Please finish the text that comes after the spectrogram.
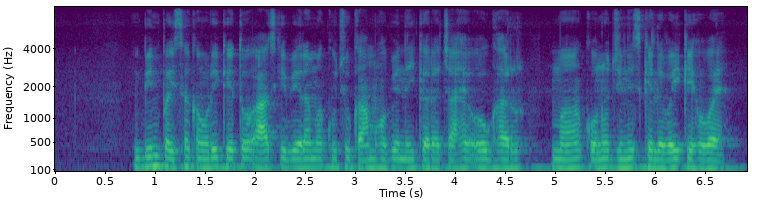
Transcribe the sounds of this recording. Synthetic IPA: bɪnpəɪsakə̃ʊ̃ɽiket̪oʔaːd͡ʒkebeːɾamẽkʊt͡ʃʰukaːmɦoːbenɐɦĩkɐɾet͡ʃaːɦeʔoːɡʱɐɾmẽkoːnod͡ʒɪnɪskeleʋəikeɦoːʋeː

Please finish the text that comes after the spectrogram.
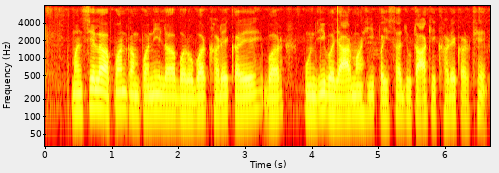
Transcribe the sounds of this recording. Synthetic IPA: mənseləəpənkəmpəniləbəɾobəɾkʰəɽekəɾebəɾpund͡ʒibəd͡ʒaɾmeɦipəɪsad͡ʒuʈakekʰəɽekəɾt̪ʰẽ

